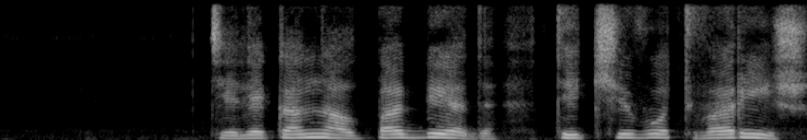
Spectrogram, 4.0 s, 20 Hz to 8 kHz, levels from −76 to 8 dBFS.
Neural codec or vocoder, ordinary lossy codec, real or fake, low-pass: codec, 16 kHz, 4 kbps, FreqCodec, smaller model; none; fake; none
